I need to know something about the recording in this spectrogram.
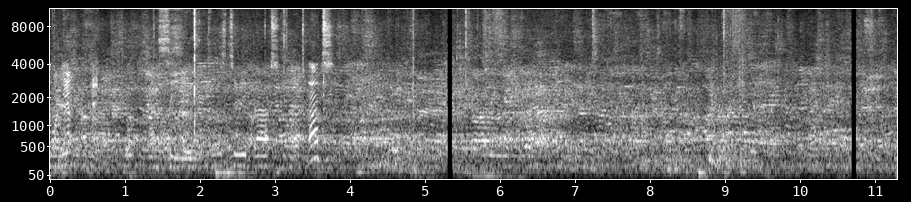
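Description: A crowd of people chatter in a busy room.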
